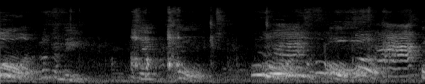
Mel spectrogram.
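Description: Young children's voices speaking in a few short phrases with brief pauses between them.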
